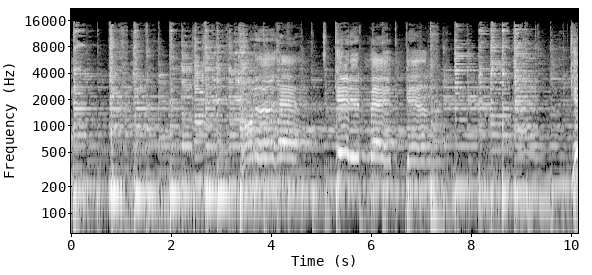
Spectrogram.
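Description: Live band song: acoustic guitars strummed in a steady rhythm, with a man singing over them.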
